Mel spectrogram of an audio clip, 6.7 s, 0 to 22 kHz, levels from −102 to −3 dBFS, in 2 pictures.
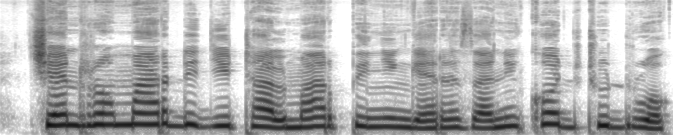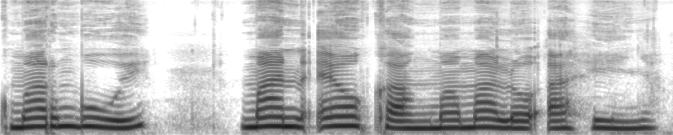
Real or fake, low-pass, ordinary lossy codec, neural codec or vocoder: real; none; none; none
